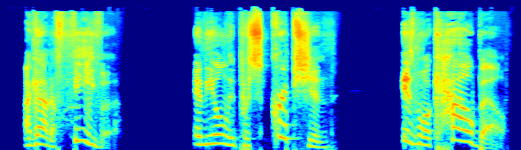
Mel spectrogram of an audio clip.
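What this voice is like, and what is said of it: Christopher Walken impression, halting start-stop delivery. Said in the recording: “do a Christopher Walken impression ... You just have to like start and stop a lot randomly ... it's a little voice ... it's jumping out of out of your chest”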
